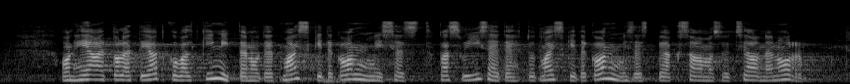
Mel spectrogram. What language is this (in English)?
Estonian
